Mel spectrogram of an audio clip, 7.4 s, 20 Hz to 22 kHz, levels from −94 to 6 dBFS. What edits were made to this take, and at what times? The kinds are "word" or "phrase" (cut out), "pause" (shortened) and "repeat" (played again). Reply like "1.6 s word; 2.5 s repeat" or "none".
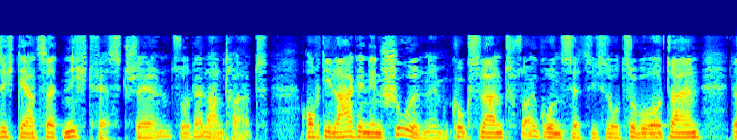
none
